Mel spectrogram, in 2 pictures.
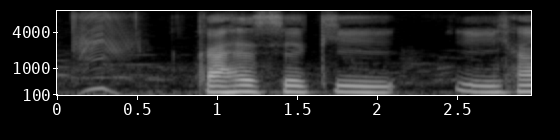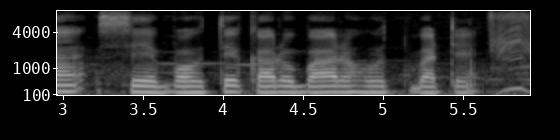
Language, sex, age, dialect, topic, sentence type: Bhojpuri, male, 18-24, Northern, banking, statement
